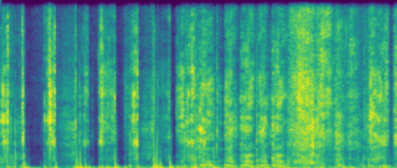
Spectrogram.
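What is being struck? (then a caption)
Flattened chipboard sheet. Fingertips rub and scrape across the surface of a flattened grey chipboard sheet with a folded flap. The result is a steady, dense scratching and rustling that is heavy in the low range, with a few brief brighter scrapes early on.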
